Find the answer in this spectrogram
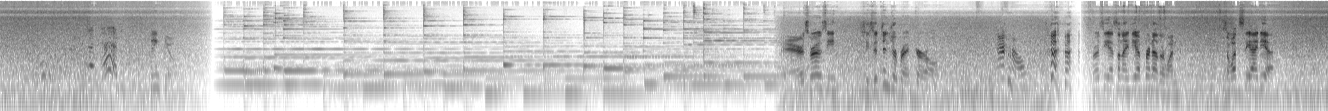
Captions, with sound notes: Ooh, you did good! Thank you. There's Rozie! She's a gingerbread girl! Ow! (Laughs) Rozie has an idea for another one. So what's the idea?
